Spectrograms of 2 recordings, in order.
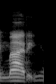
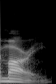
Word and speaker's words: Mari: We're just trying to establish how it's correctly said. See, we say Maddie, like the Yes. Spanish version. Yes. But she goes by Mari. That's her preferred pronunciation, which we've learned is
